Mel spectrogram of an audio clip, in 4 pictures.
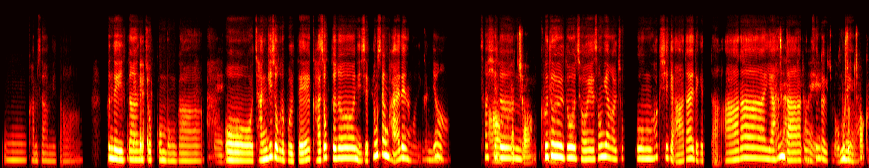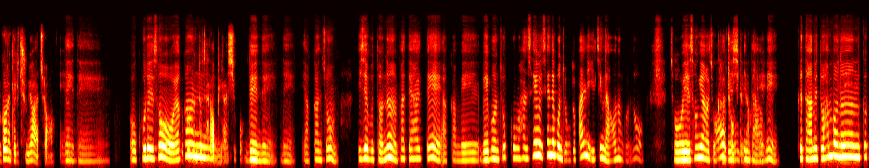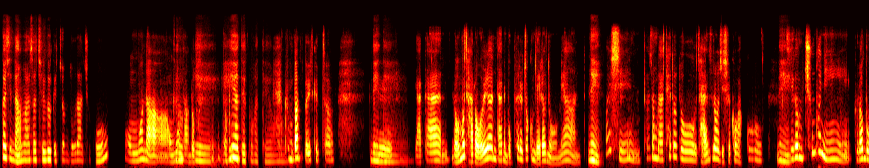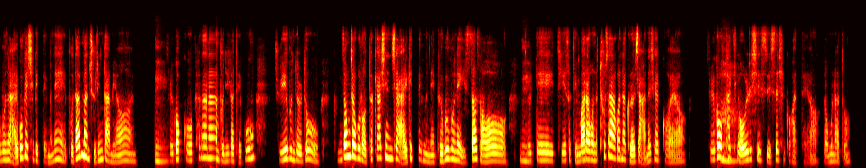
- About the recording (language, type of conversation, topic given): Korean, advice, 파티에서 다른 사람들과 잘 어울리지 못할 때 어떻게 하면 좋을까요?
- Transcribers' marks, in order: other background noise; laugh; laughing while speaking: "너 너무 금방 또 이 그쵸"; tapping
